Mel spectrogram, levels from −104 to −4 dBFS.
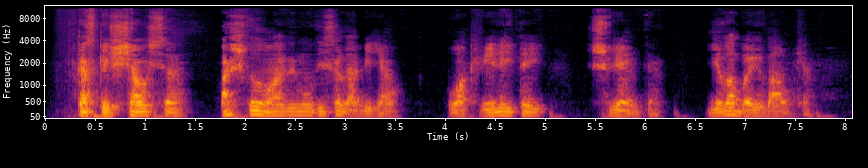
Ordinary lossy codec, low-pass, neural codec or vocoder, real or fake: AAC, 32 kbps; 10.8 kHz; codec, 44.1 kHz, 3.4 kbps, Pupu-Codec; fake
